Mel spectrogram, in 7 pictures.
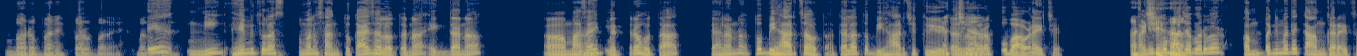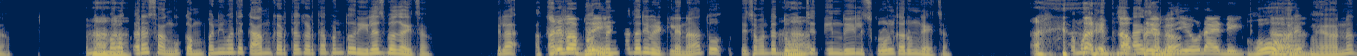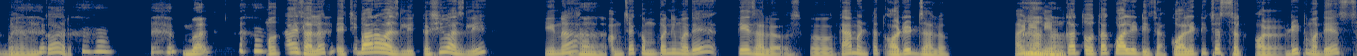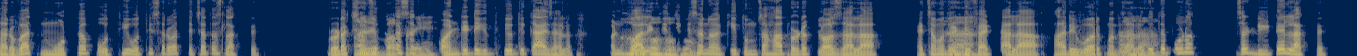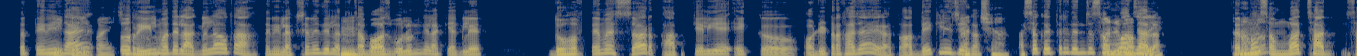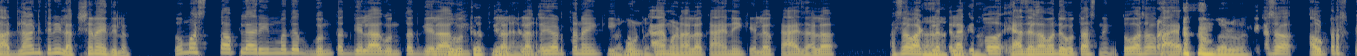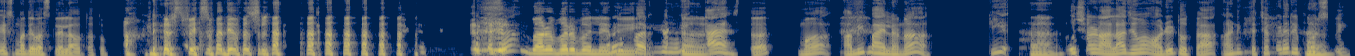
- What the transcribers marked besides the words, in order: other background noise; laughing while speaking: "अच्छा"; tapping; surprised: "अरे बाप रे!"; in English: "स्क्रॉल"; laughing while speaking: "अरे! अरे बाप रे!"; in English: "ॲडिक्ट"; chuckle; in English: "प्रॉडक्ट"; in English: "डिफेक्ट"; in English: "रिवर्कमध्ये"; in Hindi: "अगले, दो हफ्ते में सर … आप देख लीजियेगा"; other noise; "गेला" said as "गोष्टतलेला"; chuckle; laughing while speaking: "आउटर स्पेसमध्ये बसला. बरोबर बोलले तुम्ही"; in English: "आउटर स्पेसमध्ये"; in English: "आउटर स्पेसमध्ये"; laugh; chuckle; dog barking
- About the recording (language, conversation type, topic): Marathi, podcast, तुम्ही कधी जाणूनबुजून काही वेळ फोनपासून दूर राहून शांत वेळ घालवला आहे का, आणि तेव्हा तुम्हाला कसे वाटले?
